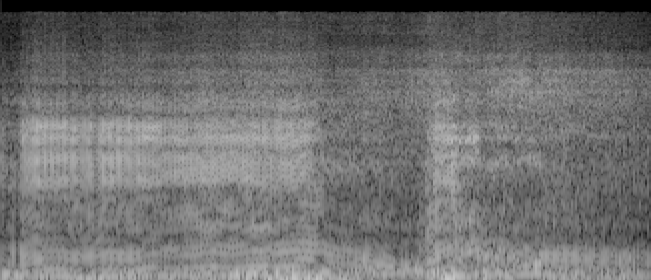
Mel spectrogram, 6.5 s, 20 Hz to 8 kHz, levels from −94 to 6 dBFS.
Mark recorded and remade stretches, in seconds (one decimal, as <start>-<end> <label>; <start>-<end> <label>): 0.0-4.5 recorded; 4.5-5.4 remade; 5.4-6.5 recorded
